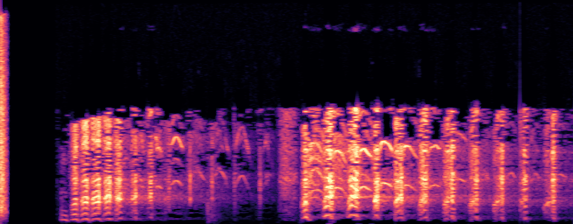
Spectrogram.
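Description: Laughter in quick, repeated bursts, starting about half a second in, easing off briefly before three seconds, then picking up again more densely.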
